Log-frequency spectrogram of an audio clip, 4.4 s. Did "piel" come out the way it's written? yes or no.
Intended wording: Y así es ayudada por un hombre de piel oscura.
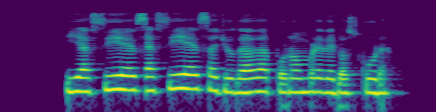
no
